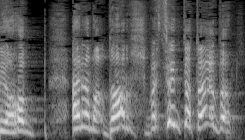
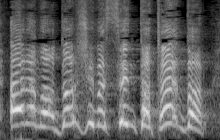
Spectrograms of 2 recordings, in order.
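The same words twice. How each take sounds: First: Said in the usual way. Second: Higher and slow, "انا ما اقدرش" pleading to God; pleading prayer. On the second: Retold or imitated. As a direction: beg it slowly, heart broken. (دعاء متوسل ببطء وبصوت أعلى) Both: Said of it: "الراجل خرج قعد يعيط".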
